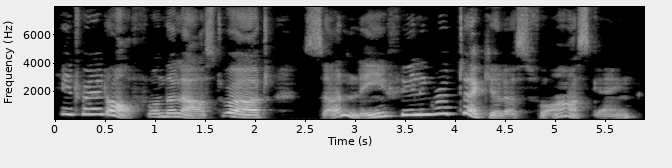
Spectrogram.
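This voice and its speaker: A woman's voice: on the high side, huge pitch swings, measured pace. A woman narrating romantic fiction from a script as a storyteller.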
